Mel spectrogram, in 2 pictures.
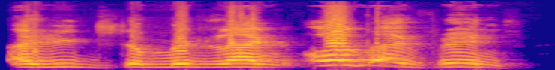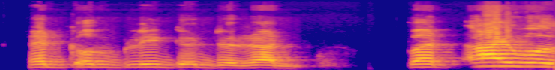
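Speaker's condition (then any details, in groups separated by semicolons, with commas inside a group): Cerebral palsy, severe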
